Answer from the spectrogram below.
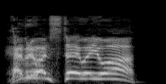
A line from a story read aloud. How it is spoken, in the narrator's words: barked Sergeant Ongoku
